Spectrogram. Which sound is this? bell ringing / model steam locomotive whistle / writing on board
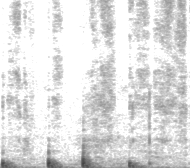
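writing on board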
